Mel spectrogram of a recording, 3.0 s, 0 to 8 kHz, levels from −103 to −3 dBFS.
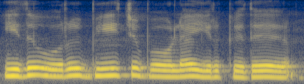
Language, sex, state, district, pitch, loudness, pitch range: Tamil, female, Tamil Nadu, Kanyakumari, 195 Hz, -14 LUFS, 175-210 Hz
